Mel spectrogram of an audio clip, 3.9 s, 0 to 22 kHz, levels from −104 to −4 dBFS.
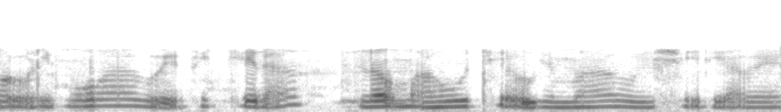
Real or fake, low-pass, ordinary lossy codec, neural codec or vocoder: fake; 3.6 kHz; none; codec, 16 kHz in and 24 kHz out, 2.2 kbps, FireRedTTS-2 codec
